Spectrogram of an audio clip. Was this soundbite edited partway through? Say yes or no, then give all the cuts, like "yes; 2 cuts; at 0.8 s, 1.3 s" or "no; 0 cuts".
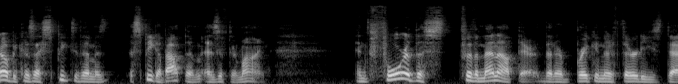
yes; 2 cuts; at 3.7 s, 4.5 s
